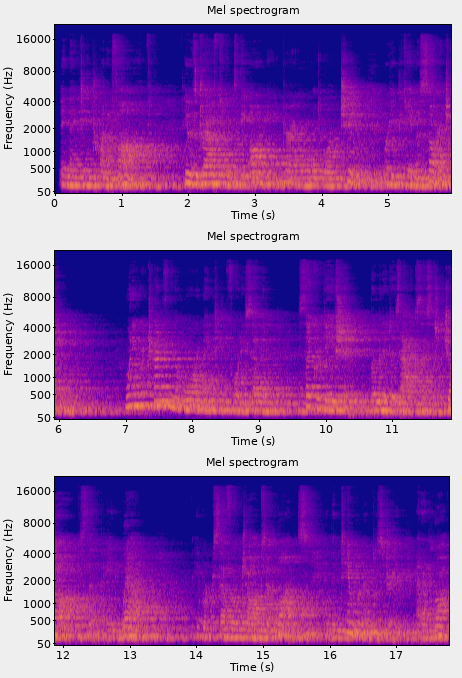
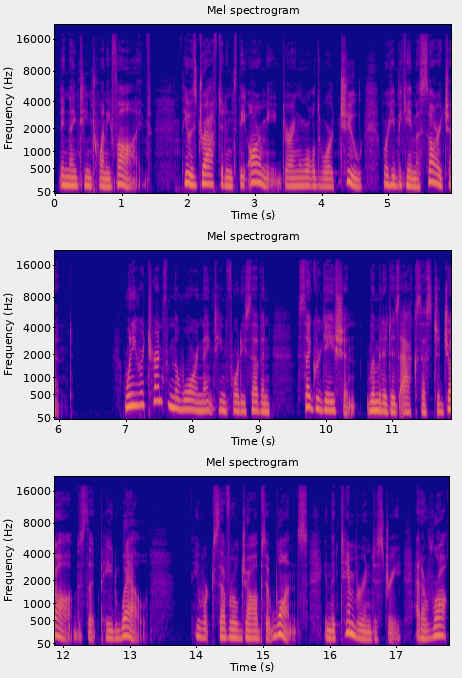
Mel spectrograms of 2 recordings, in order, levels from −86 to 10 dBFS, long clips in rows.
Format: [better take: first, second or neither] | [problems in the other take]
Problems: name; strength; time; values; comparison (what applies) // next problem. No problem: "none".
second | off-mic speech; far // room echo; strong; dies away in 2.5 s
